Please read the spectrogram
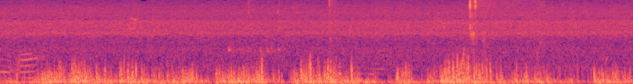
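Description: Uneven, gusty low rumble of wind on the microphone, with rustling, and a brief voice at the very start. A short sharp click comes near the end.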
